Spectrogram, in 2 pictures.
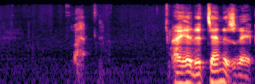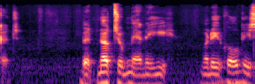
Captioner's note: throat-sound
